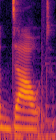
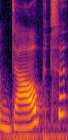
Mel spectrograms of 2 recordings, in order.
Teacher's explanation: у ньому пишеться літера B але вона не вимовляється і це називається Silent Be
